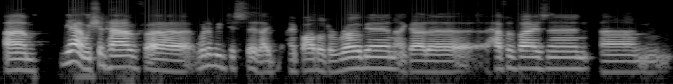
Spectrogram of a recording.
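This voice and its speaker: A brewery founder chatting casually in an interview, upbeat and rambling, laughing often, over a video call. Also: male voice, medium pitch, normal speed, vocal fry, no echo. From Canada. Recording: dull lo-fi video call audio.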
